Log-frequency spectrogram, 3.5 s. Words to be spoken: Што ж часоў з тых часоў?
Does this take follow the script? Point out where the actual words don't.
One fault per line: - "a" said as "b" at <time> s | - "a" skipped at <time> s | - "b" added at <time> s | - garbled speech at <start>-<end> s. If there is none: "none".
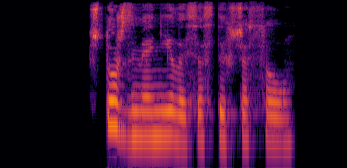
- "часоў" said as "змянілася" at 1.3 s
